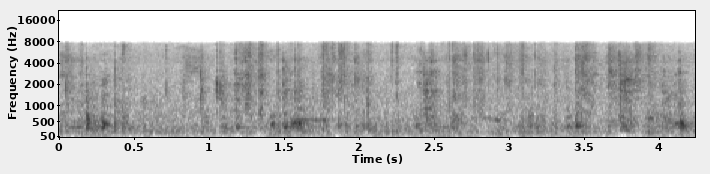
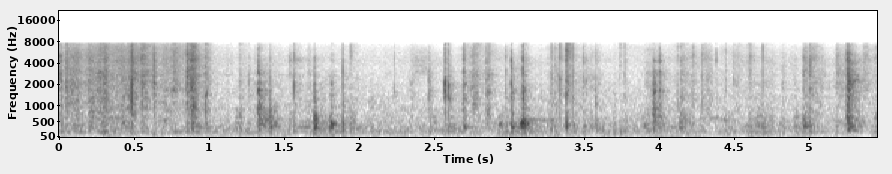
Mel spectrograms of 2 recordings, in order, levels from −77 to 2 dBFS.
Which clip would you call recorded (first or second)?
first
